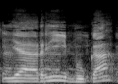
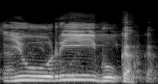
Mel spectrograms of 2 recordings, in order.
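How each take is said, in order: First: The first syllable has the vowel a. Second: The first syllable has the vowel u. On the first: "Boleh dibaca yaribuka" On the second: "boleh dibaca yuribuka"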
